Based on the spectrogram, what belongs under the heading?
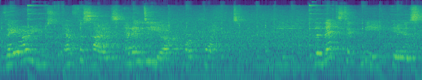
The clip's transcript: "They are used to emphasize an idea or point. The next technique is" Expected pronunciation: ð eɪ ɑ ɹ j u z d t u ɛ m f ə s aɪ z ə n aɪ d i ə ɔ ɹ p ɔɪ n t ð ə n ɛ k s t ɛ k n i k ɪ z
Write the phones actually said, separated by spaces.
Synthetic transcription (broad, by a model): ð eɪ ɑ ɹ j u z t u ɛ m f ə s aɪ z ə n aɪ d i ə ɔ ɹ p ɔɪ n t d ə n ɛ k s t ɛ k n i k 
